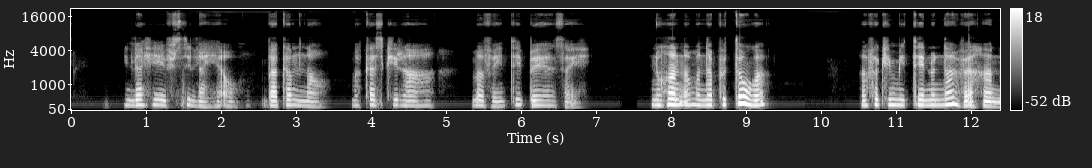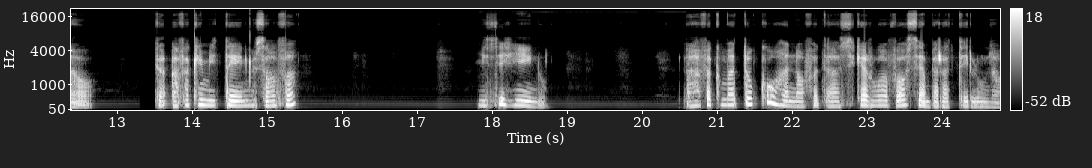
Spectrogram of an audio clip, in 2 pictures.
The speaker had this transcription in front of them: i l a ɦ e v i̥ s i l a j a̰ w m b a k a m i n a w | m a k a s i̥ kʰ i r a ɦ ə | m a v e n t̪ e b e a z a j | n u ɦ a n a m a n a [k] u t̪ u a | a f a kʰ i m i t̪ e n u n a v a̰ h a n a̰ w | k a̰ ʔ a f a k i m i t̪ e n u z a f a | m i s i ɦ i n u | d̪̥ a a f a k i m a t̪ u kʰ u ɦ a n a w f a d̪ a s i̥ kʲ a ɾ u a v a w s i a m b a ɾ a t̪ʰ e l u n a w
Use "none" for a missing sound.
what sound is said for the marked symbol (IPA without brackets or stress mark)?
p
